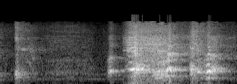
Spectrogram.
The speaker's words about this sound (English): Excuse me, I'm going into coughing fits just thinking about it. Can you grab me a cup of water?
